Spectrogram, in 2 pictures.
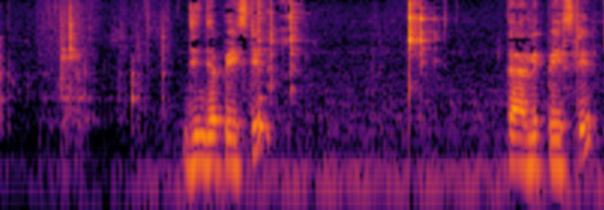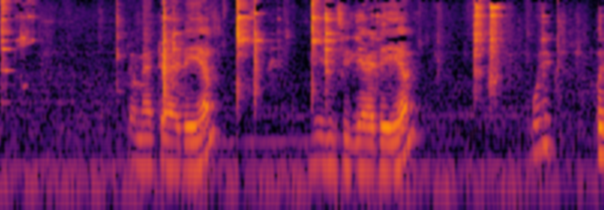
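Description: A metal spoon scraping and clinking against a steel plate and stainless steel pot as sliced onions and ginger-garlic paste are scraped in. There are several squeaky scrapes and a few sharp clinks.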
